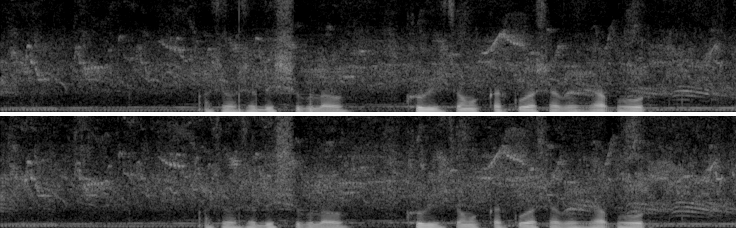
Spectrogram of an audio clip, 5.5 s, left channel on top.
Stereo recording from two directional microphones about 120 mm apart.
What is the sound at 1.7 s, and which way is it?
Speech, 15° right (ahead or behind).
